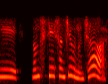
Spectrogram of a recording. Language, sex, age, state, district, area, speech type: Nepali, female, 18-30, West Bengal, Kalimpong, rural, conversation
